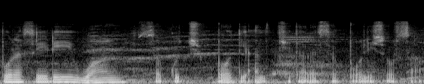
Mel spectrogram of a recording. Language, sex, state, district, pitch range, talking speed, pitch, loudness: Hindi, male, Arunachal Pradesh, Lower Dibang Valley, 105-140 Hz, 200 wpm, 110 Hz, -17 LUFS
